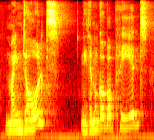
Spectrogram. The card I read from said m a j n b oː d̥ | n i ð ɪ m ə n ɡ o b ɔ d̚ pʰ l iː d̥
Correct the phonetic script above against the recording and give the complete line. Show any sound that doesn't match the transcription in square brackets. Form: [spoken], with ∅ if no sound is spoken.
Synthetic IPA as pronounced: m a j n [d] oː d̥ | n i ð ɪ m ə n ɡ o b ɔ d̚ pʰ [r] iː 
